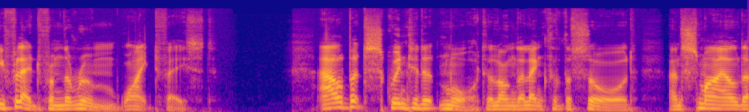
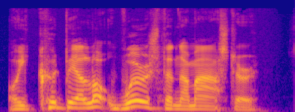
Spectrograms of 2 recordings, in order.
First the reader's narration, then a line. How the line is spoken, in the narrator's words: said Mort evenly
